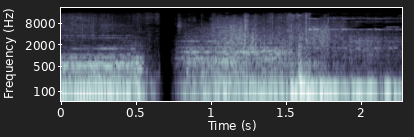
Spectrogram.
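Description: Intro sting: music with a loud shattering, crashing sound effect, broken by a split-second silent gap about two-thirds of a second in, then a second hit near the end.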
